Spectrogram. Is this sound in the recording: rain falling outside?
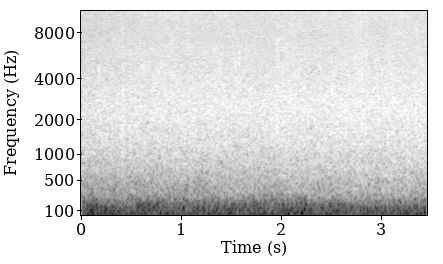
yes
